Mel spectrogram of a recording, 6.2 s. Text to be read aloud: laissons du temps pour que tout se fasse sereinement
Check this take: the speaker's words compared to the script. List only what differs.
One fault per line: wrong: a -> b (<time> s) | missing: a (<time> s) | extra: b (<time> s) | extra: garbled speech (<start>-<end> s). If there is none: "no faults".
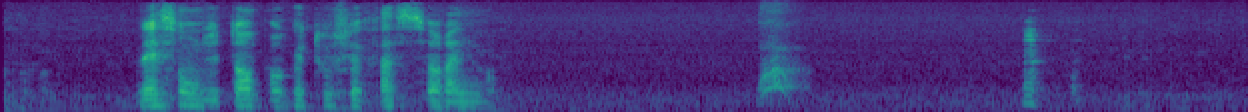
no faults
